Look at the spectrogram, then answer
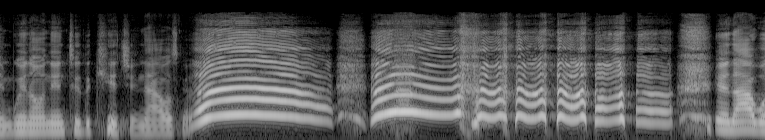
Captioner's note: crying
